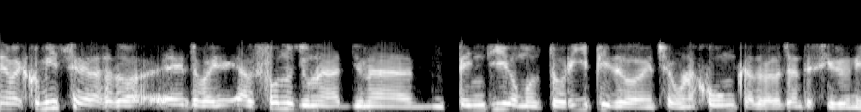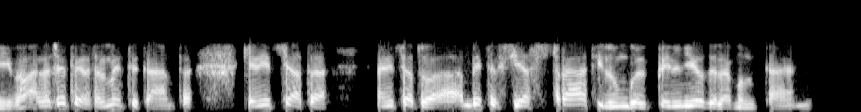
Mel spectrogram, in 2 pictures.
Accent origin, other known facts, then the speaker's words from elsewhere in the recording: South Africa; io vengo dal Sudafrica, dove tutti quanti sanno che è un paese che, sì, estremamente, dove c'è il crimine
